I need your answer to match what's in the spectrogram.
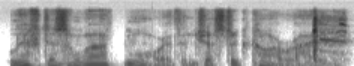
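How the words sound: A very breathy, snooty luxury-brand voice.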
